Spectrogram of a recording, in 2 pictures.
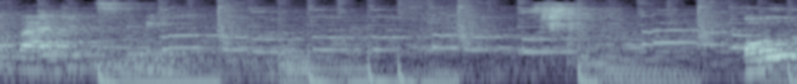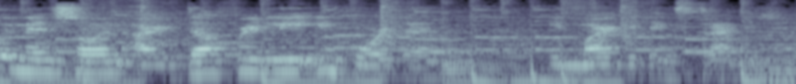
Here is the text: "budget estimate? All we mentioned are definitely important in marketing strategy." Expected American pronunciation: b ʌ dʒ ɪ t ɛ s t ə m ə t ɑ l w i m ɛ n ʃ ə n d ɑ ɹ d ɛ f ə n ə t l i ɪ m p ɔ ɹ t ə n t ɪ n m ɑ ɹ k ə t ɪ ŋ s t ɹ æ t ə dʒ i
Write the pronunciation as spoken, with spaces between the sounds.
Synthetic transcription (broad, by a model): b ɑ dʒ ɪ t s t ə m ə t ɑ l w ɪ m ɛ n s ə n ɑ ɹ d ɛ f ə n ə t l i ɪ m p ɔ ɹ t ə n t ɪ n m ɑ ɹ k ə t ɪ ŋ s t ɹ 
